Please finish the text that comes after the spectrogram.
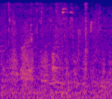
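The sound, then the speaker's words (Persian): A dog pants steadily in quick, breathy bursts, a continuous rough huffing that stays fairly even in loudness throughout, with a faint whimpery tone slipping in here and there. “برات قلاده پشمی گرفته؟”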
